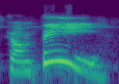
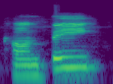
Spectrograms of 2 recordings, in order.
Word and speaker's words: confit: LG Bass says confit. No, it's confit. No, it's confit. It's pronounced confit. Well, it looks like it says confit. That's how it's spelled. It's confit, but it's pronounced confit.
